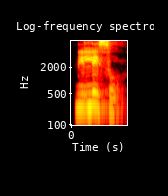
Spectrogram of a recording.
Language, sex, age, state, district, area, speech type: Kannada, female, 18-30, Karnataka, Davanagere, rural, read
